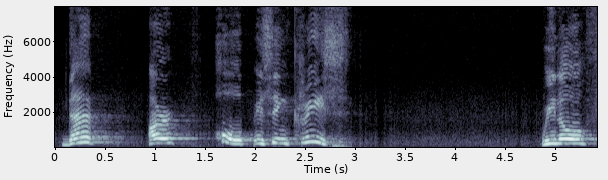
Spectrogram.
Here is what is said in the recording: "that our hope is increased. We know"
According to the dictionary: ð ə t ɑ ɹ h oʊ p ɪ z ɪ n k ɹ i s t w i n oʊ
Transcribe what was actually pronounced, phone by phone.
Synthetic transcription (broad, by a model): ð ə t ɑ ɹ h oʊ p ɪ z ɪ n k ɹ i s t w i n oʊ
